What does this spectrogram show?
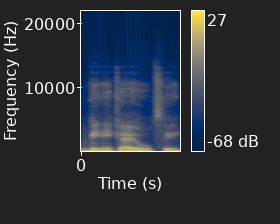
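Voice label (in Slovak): "vynikajúci", Slovenské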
